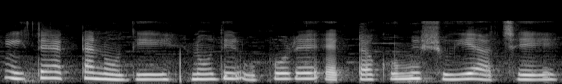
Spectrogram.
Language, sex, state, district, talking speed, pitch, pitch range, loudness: Bengali, female, West Bengal, Cooch Behar, 95 wpm, 245 Hz, 230-265 Hz, -16 LUFS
